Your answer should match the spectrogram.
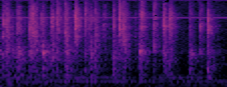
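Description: Faint, scattered clicks over a low steady hum, dying away toward near silence.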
